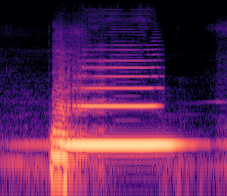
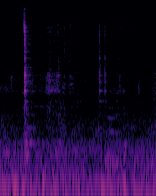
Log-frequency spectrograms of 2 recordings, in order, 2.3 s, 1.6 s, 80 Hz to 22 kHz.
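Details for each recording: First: BMA SR88 wireless mic receiver after repair (capacitor replacement, added preamp module), gain turned very high: sudden loud steady howl holding about a second then fading; feedback howl at high gain. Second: BMA SR 88 wireless mic receiver after adding a preamp module on the output, powered by a 7908/8 V regulator: quiet hum with loud irregular crackles and pops. Grounding and a new preamp IC did not help.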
